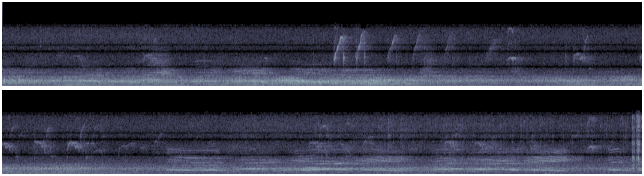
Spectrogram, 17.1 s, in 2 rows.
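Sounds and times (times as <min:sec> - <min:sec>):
small birds chirping: 0:04.4 - 0:10.9, 0:16.0 - 0:16.8.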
